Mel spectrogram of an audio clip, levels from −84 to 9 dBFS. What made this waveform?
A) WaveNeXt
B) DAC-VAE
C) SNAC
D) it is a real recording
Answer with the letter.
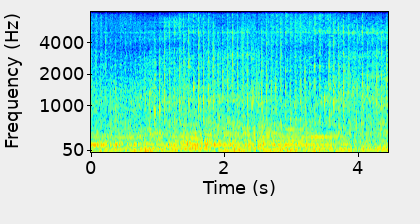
C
